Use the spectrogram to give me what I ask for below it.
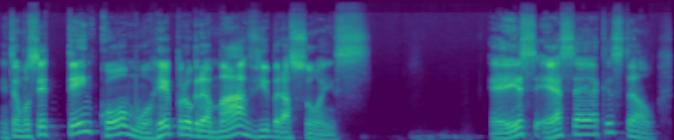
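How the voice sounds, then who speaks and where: A man's voice: mid-range voice, very animated, takes it slowly, no echo, clean studio sound. A Brazilian man, a guest on a podcast, explaining spiritual practice and often posing his own questions and answering them. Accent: Brazilian Portuguese. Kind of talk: conversational explanation.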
